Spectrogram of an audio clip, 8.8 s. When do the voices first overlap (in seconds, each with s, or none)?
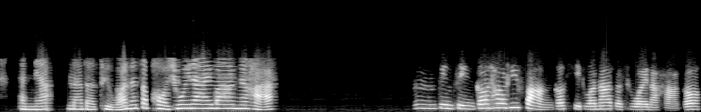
none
